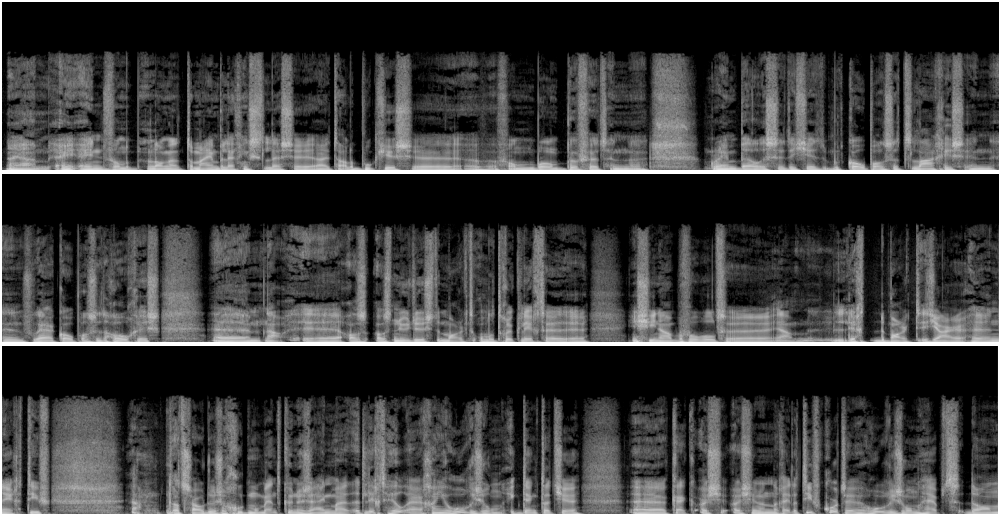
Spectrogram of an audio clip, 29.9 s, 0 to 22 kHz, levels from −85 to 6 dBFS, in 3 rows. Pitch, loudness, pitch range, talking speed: 120 Hz, -16 LUFS, 110-140 Hz, 170 wpm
